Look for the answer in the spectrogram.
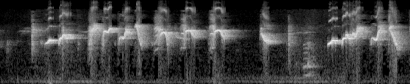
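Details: Cucak rante bulbul, a lure and therapy sound for the bird: a rich run of warbled, swooping notes, a brief pause, then another fast jumbled phrase, over a faint low hum.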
